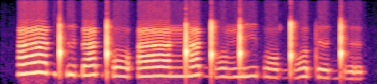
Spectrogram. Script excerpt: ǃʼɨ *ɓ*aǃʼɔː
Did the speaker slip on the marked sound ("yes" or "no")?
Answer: yes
